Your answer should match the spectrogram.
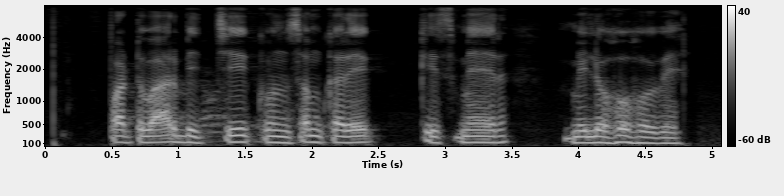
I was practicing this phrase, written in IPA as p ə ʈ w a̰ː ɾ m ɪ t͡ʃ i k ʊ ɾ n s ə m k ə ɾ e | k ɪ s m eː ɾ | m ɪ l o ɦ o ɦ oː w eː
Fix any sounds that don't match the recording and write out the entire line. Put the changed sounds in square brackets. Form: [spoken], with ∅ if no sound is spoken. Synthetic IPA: p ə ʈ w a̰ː ɾ [b] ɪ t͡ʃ i k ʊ [∅] n s ə m k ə ɾ e | k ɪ s m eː ɾ | m ɪ l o ɦ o ɦ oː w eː

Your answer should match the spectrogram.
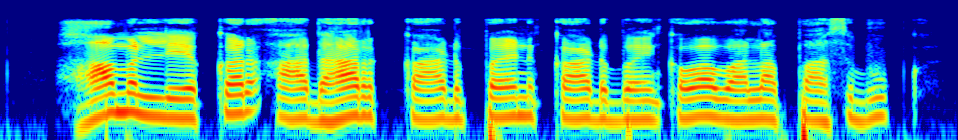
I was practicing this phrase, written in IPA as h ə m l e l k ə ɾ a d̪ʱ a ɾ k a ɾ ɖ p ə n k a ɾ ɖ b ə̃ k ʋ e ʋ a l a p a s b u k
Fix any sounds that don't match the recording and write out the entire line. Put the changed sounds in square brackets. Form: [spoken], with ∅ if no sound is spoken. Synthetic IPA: h ə m l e [∅] k ə ɾ a d̪ʱ a ɾ k a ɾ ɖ p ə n k a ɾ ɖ b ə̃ k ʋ [a] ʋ a l a p a s b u k

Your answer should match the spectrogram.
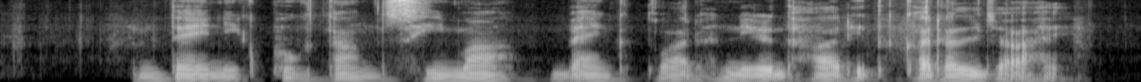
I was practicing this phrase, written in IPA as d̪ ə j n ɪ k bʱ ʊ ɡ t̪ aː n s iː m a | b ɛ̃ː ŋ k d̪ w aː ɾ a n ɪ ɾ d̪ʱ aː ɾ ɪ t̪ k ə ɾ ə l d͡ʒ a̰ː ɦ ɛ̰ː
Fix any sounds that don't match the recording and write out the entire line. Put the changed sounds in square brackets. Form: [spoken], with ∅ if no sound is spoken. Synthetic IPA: d̪ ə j n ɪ k bʱ ʊ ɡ t̪ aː n s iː m a | b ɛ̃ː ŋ k d̪ w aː ɾ a n ɪ ɾ d̪ʱ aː ɾ ɪ t̪ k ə ɾ ə l d͡ʒ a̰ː ɦ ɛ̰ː

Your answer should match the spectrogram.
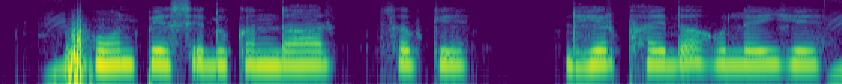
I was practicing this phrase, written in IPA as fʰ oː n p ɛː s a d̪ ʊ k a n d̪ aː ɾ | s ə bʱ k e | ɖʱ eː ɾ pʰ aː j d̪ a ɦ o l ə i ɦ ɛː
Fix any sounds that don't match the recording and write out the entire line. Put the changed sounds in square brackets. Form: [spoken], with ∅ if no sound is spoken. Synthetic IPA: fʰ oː n p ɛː s [e] d̪ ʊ k a n d̪ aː ɾ | s ə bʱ k e | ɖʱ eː ɾ pʰ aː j d̪ a ɦ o l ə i ɦ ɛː

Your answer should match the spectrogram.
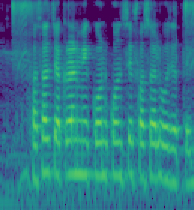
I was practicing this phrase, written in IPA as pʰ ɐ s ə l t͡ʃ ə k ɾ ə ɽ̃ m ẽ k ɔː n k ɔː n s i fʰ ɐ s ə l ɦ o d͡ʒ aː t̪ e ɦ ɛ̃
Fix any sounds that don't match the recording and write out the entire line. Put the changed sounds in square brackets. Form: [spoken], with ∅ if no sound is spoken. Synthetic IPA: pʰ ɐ s ə l t͡ʃ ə k ɾ ə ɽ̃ m ẽ k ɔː n k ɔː n s [e] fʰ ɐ s ə l ɦ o d͡ʒ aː t̪ e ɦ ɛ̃

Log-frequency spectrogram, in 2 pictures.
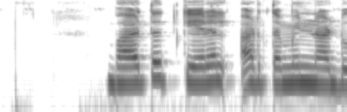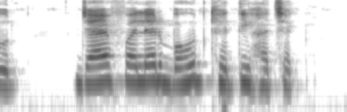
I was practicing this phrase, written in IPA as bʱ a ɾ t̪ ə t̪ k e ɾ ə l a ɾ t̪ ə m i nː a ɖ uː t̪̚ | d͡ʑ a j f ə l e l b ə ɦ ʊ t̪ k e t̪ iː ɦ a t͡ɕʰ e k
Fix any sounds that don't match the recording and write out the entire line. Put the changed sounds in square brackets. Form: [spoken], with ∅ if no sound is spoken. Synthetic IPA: bʱ a ɾ t̪ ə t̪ k e ɾ ə l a ɾ t̪ ə m i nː a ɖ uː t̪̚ | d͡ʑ a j f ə l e [ɾ] b ə ɦ [u] t̪ [kʰ] e t̪ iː ɦ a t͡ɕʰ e k

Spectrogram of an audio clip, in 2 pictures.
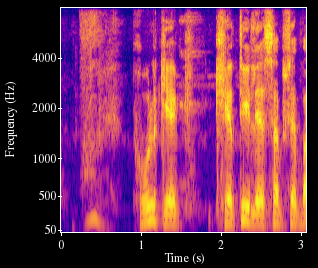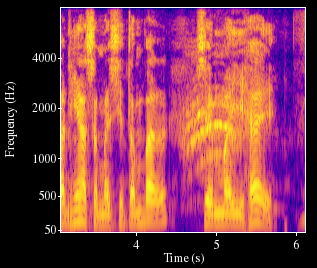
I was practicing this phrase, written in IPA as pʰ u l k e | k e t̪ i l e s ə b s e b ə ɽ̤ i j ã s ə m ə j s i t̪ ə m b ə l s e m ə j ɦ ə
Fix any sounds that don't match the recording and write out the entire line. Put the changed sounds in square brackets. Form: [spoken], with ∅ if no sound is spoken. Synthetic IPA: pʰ u l k e | [kʰ] e t̪ i l e s ə b s e b ə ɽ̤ i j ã s ə m ə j s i t̪ ə m b ə [ɾ] s e m ə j ɦ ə

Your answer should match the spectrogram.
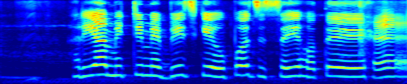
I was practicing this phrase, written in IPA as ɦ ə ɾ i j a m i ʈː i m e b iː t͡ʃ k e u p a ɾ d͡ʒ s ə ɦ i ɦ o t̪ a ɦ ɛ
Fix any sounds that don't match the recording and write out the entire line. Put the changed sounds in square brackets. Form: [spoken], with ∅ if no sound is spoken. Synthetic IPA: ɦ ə ɾ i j a m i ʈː i m e b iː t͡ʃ k e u p [ə] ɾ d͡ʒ s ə ɦ i ɦ o t̪ [e] ɦ ɛ

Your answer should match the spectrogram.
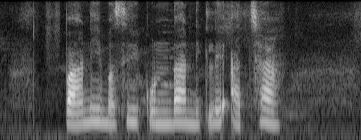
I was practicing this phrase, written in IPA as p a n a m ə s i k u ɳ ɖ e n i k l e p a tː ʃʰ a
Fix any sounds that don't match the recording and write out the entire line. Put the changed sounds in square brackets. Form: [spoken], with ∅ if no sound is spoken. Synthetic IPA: p a n [i] m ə s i k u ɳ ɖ [a] n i k l e [ʔ] a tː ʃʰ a

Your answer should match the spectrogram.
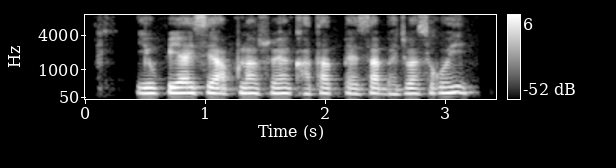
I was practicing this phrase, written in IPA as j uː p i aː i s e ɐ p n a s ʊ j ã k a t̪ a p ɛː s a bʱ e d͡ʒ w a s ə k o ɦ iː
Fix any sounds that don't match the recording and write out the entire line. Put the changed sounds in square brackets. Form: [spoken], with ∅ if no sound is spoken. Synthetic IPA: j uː p i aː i s e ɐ p n a s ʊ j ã [kʰ] a t̪ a p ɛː s a bʱ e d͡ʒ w a s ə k o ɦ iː

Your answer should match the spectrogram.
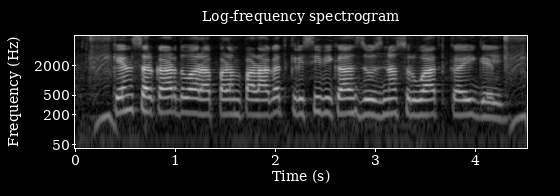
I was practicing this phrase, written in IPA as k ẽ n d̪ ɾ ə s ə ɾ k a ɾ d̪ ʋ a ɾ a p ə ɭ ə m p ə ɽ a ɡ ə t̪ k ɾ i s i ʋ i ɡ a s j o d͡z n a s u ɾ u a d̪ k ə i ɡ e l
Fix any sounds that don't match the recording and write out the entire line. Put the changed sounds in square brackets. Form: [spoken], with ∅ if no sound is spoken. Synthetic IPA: k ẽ n d̪ ɾ ə s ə ɾ k a ɾ d̪ ʋ a ɾ a p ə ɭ ə m p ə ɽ a ɡ ə t̪ k ɾ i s i ʋ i [k] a s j o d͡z n a s u ɾ u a [t̪] k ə i ɡ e l

